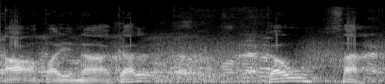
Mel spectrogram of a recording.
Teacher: تو یہ ثا نوک زبان اور سامنے والے دو دانت کا سرا، یہاں سے ادا کرنا ہے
